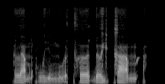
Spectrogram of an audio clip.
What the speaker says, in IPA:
la̰˧˨mkwi˧˩mṵ˧˨ə̯t̪ʰəː˧ ɗə˨˦j ka̰˧˨mʔ

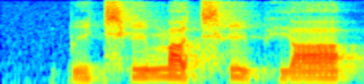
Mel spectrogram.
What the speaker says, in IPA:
pi˨˦t͡ɕʰi˦mä˥˨t͡ɕʰi˥˨ pʰjä˦

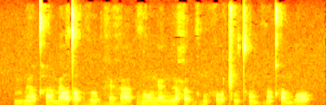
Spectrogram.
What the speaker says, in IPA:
mbæ̃qʰæ̃ mætˤɤ bʱɤbʱæɦa | ðɔ̃ŋæ ŋɘħɤɡʱũ hɔǁutʰɔ̃ bʱũqʰɔ mbɔ

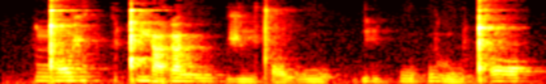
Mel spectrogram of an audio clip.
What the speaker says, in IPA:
ŋ͡ǃɔː˦ʒɔ˦ kːʉ˦ǃi˦ja˨˦ ɗa˦luː˦ | ʒiː˨tʼɔː˨wβuː˦˨ | ɠiː˨pːuː˨hu˦˨ luː˨˦ǃʼɔː˦

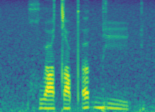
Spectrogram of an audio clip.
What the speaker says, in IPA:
xuːtˤøpʼʌ ɡ͡biːk

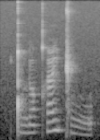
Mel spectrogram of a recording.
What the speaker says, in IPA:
ǃo̤ɽõqʰĩ ǁo̤

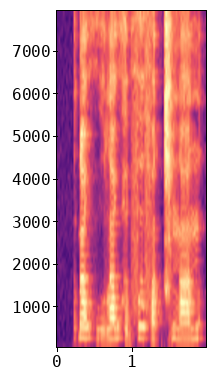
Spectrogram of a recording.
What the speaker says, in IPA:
ɗa˧whwo̤˨˩ la˨˦whə̰˧˨w fəː˧fa˨˩t̚t͡ɕə̰ː˧˥ ŋa˨˦n

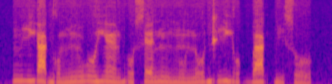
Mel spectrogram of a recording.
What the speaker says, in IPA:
mi˦ja˦˨ɡo˨ mĩ˨˦wo˦ jɛ̃˦˨bo˧ sɛ˦nĩ˦˨mũ˨ no˨˦d͡ʒi˦jo˧ɡ͡ba˧ k͡pi˨so˨

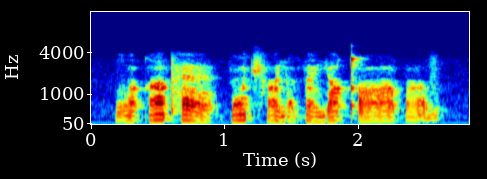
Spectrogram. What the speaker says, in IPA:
ʁʷãqãpʰæː | pɔ̃t͡ʃʰɑ̃jɔ̃ pæ̃ja qʼɑːpɑ̃ːv

